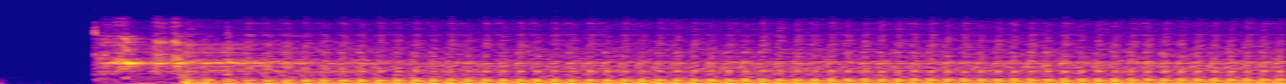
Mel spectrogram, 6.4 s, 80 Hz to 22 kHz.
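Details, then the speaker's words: 2013 Honda Rancher 420 ATV, 19,000 miles and 1,900 hours, started after stator replacement; fires instantly into smooth, even single-cylinder idle; charging 14-plus volts, stator working; normal. "and the stator's working. We're getting 14 some volts, so we're good to go."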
